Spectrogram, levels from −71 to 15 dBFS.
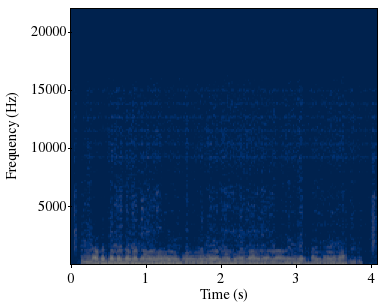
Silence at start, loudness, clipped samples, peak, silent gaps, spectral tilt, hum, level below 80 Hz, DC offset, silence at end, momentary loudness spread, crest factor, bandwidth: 0.05 s; -37 LUFS; under 0.1%; -20 dBFS; none; -6.5 dB/octave; 60 Hz at -45 dBFS; -48 dBFS; under 0.1%; 0 s; 6 LU; 16 dB; 16.5 kHz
